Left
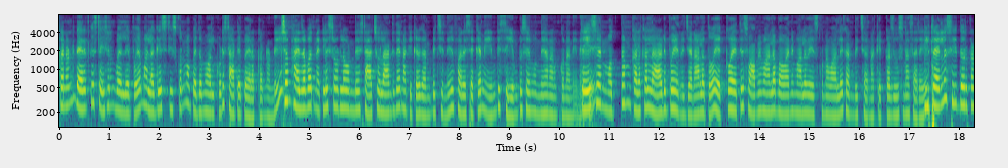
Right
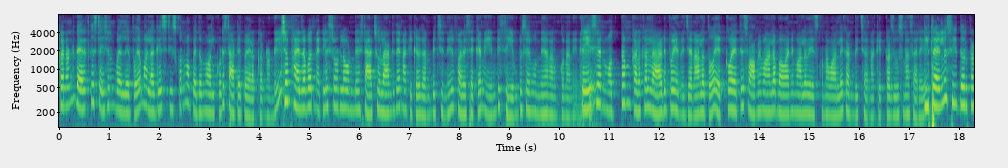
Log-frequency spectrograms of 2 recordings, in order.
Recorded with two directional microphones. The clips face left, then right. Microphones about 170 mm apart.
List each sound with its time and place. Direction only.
0.0 s a woman's voice: 30° left (ahead or behind)
4.4 s a woman's voice: 40° left (ahead or behind); by 15.5 s 25° left (ahead or behind)
16.9 s a woman's voice: 30° left (ahead or behind)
